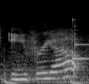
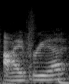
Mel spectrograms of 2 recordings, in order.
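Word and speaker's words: Ivria: i have the name evria or this one could be pronounced ivoria just depending on where you are it's spelled i-v-r-i-a it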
